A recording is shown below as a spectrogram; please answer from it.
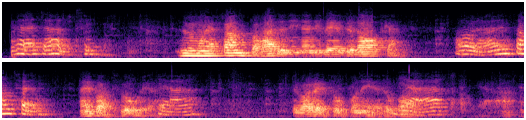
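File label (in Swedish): Sövde Skåne, dialekter svenska sagor; Folkminnen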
